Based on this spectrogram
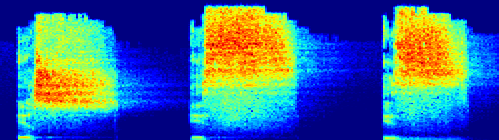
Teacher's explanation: ترتيبها أولا الصاد، فهي أدخل أي أبعد عن طرف رأس اللسان، ثم السين متوسطة، ثم الزاي فهي أخرج أي أقرب إلى طرف رأس اللسان. هذه الحروف 3 الصاد والزاي والسين تسمى الحروف الأسلية، لخروجها من أسلة اللسان، أي ما دق من طرف رأسه، وتسمى أيضا حروف الصفير، لخروج صوت عند النطق بها يشبه صوت الطائر، فيكون صوت هذه الحروف هكذا: إص إس إز.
